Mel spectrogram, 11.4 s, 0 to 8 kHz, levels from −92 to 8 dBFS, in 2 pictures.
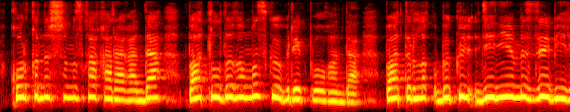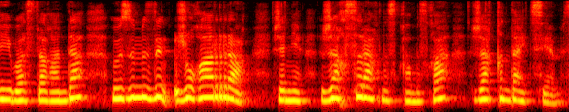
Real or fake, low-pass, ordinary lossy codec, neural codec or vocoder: real; none; none; none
